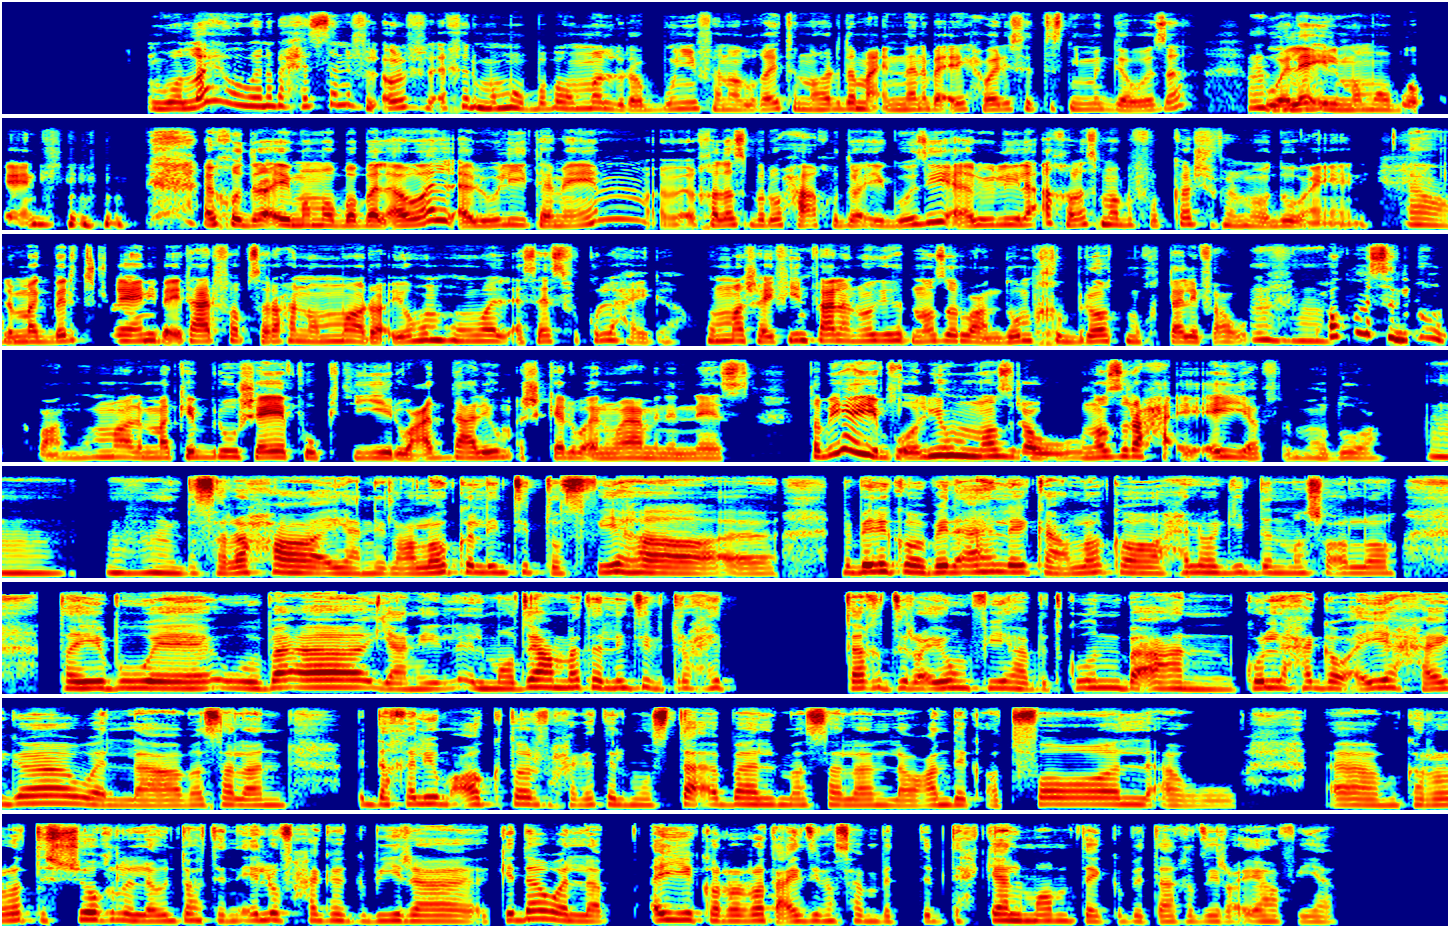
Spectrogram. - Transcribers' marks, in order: laugh
- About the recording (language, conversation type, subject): Arabic, podcast, قد إيه بتأثر بآراء أهلك في قراراتك؟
